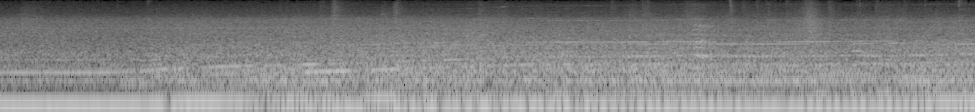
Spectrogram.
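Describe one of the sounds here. A bus engine whines, rising in pitch as the bus speeds up.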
